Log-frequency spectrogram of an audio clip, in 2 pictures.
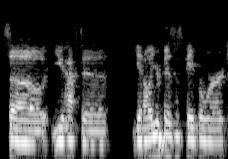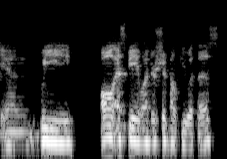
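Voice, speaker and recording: A man with a very deep voice explains lending on a webinar panel. His video call audio is dull and lo-fi, and it keeps breaking up, clipping the ends of his words. He talks haltingly and restarts his sentences. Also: level tone. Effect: choppy audio cutting out, clipped word endings. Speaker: bank lender on a panel.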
